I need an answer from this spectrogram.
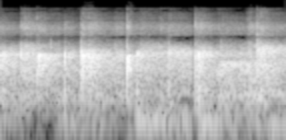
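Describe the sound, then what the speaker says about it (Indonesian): Children in an elementary school classroom in Fakfak clap their hands together in a brief, dense burst of applause, close and fairly loud, with a few louder individual claps standing out. "Tepuk tangan semua dulu."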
